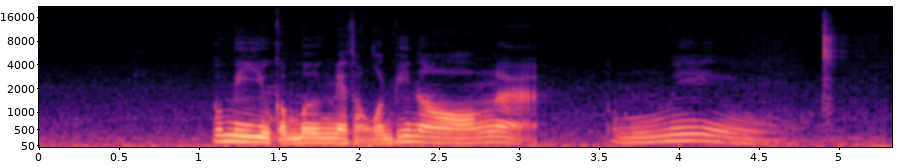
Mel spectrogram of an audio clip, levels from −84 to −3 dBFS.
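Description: Speech, and from 2.34 s to the end there's a time-stretched section: the pace suddenly drops to about 0.57 times normal speed while the pitch holds steady, so it drags. That's likely software stretching the tail to fill a length.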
